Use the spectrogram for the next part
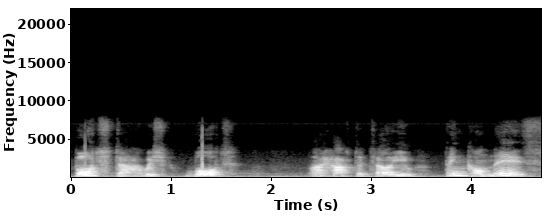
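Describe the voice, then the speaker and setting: Storybook camel driver male reader acting: blustering, greedy, falsely concerned, emphatic and unhurried, on a thin phone-like recording. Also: on the high side, sing-song, voice pushed up. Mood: wheedling, insistent. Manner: exclamatory, emphatic, drawn-out pleading.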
